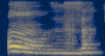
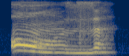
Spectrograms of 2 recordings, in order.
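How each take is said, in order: First: "Onze" repetido, con la Z final zumbando. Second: "Onze" con la Z final sonora, bien marcada. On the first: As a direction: alargar la zeta sonora de "Onze". ("Onze" con z larga al final) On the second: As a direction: alargar la zeta de "Onze". ("Onze" pronunciado con zeta sonora al final) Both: Shown as a demonstration. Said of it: "Il se prononce hasta la Z".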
